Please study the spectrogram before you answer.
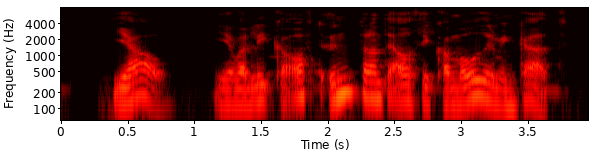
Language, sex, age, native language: Icelandic, male, 40-49, Icelandic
